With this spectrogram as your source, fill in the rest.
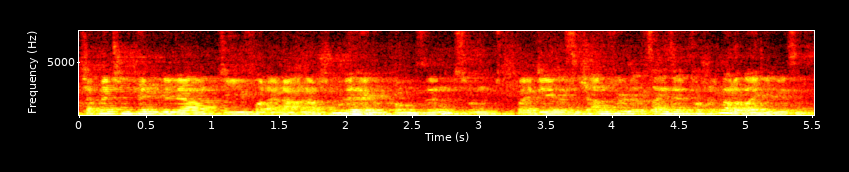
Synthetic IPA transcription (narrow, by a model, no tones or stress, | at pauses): ɪçhaːbəmɛnʃn̩kʰɛnənɡəlɛɐnt̚d̥iːfɔnʔaɪnɐʔandəʁənʃuːləheːɐɡəkʰɔmənzɪntʊntb̥aɪdeːnənɛsz̥ɪçʔanfyːltɛsaɪɡŋzɪnfɐχʃʁ̥ɛŋɐɾabaɪɡəveːzn̩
